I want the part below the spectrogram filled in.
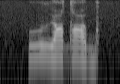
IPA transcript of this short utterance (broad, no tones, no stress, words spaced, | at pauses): u ðy dˤuɡ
